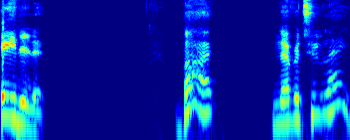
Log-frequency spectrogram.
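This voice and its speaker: A man with a New York accent swings his pitch very widely, recorded dry and close with no echo. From New York City, Queens. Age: 70s. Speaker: engineer. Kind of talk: interview. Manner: halting.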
